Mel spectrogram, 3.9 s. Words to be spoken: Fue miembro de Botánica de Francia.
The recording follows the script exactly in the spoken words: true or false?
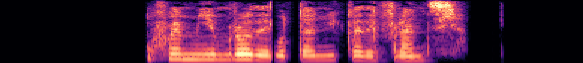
true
